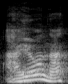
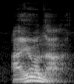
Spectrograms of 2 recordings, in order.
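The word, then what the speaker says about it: Ajona: 아요나 짠크렘을 같이 리뷰해 보도록 하겠습니다. 우리나라에서는 아조나라는 이름으로도 불리우는 것 같은데요. 원래 이름은 독일식 이름으로는 아요나라고 발음이 된다고 합니다.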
